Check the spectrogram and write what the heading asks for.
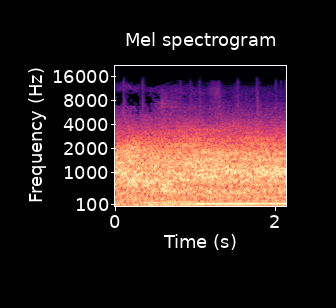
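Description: A car passing close by on the road: a steady rush of tyre noise with a low engine hum that rises slightly in pitch about half a second in.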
